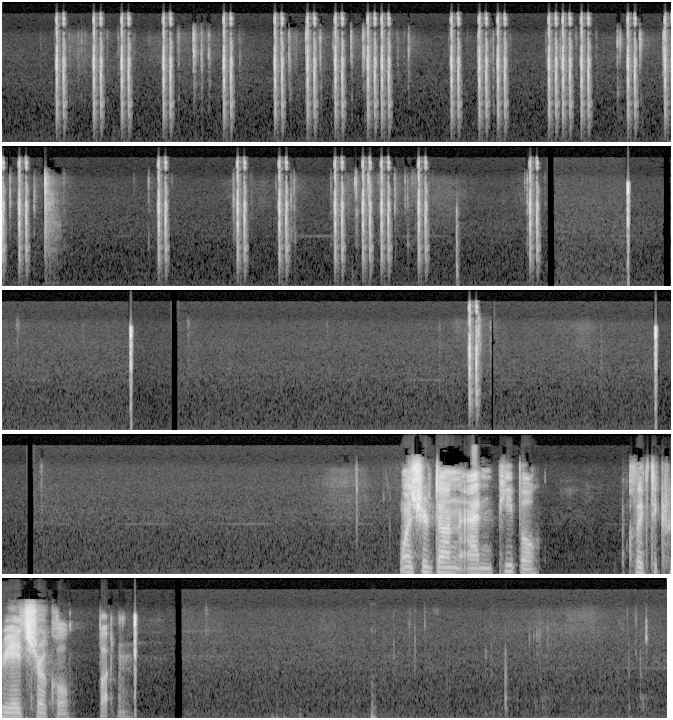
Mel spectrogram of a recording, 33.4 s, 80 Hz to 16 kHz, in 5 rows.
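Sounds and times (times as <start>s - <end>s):
typing on a computer keyboard: 0.5s - 7.2s, 8.2s - 8.4s, 9.0s - 11.0s, 11.9s - 12.2s
speech: 24.1s - 25.5s, 26.3s - 28.1s.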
